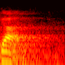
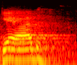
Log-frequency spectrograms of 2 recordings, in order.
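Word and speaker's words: גד: or the kingdom of God as we mentioned before in Hebrew the word spelled gimmel dalit gimmel dalit is pronounced Gad or God it happens to be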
